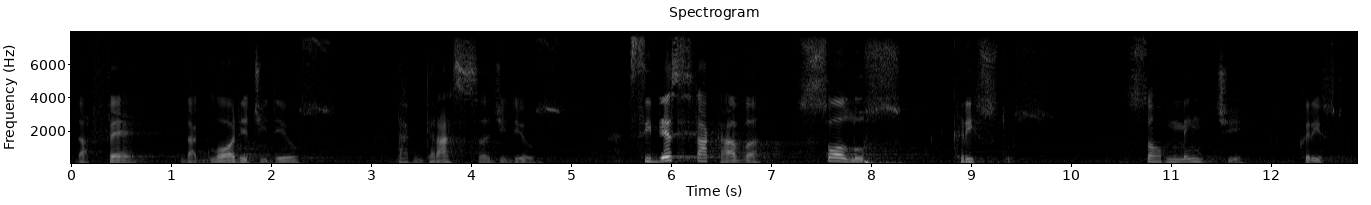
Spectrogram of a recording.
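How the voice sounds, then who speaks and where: A man's voice: medium pitch, lively intonation, drawn-out words, pauses often, a bit bright. A man preaching a Sunday evening sermon, building to emphatic stresses. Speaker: pastor. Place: church sanctuary. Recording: church hall with long reverb.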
